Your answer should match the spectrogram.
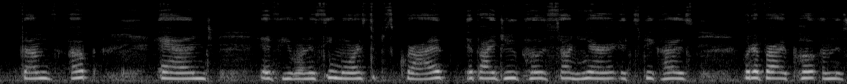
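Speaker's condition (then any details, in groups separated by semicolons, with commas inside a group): Cerebral palsy; spastic diplegia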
